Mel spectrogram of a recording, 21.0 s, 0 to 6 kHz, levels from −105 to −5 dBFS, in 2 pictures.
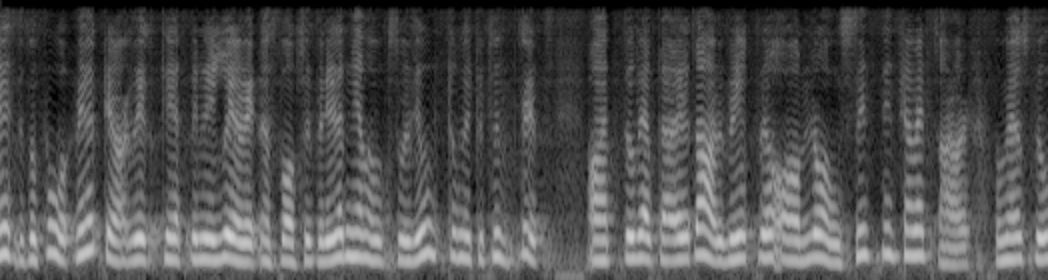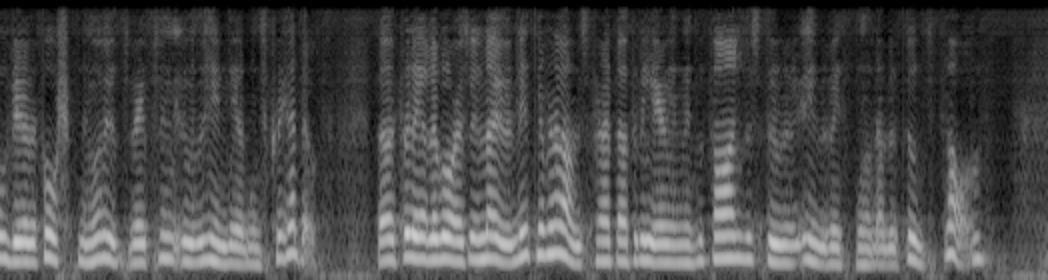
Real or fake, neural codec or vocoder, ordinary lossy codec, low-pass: fake; codec, 16 kHz, 0.5 kbps, FreqCodec, larger model; none; 5.4 kHz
